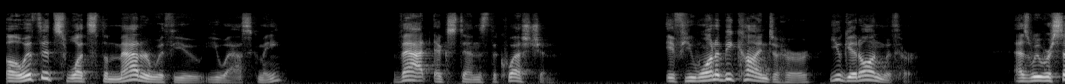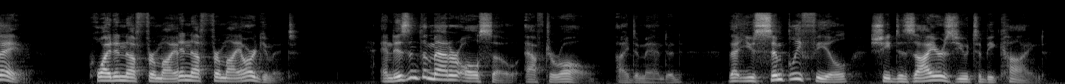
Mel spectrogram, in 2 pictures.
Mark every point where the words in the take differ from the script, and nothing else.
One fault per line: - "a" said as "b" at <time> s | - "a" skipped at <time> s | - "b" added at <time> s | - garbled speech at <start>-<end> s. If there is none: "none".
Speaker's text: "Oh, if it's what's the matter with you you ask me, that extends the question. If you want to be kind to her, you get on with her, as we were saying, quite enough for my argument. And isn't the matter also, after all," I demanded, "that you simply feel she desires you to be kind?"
- "enough for my" added at 12.4 s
